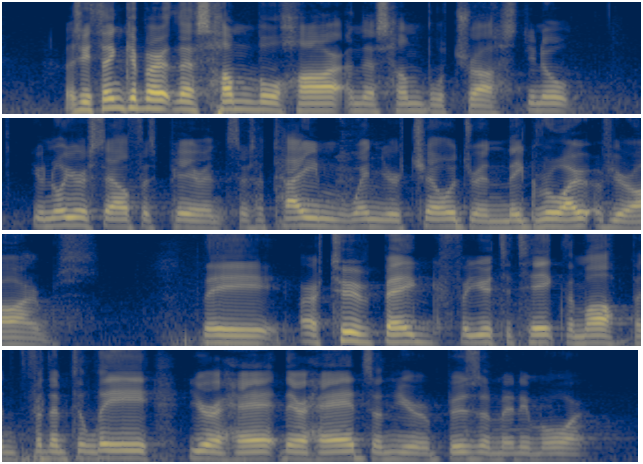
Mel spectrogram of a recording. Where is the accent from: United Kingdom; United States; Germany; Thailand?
United Kingdom; Scotland; when I was growing up in Scotland.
